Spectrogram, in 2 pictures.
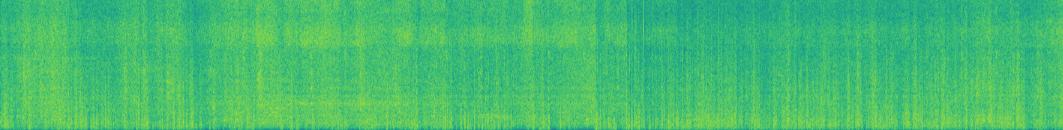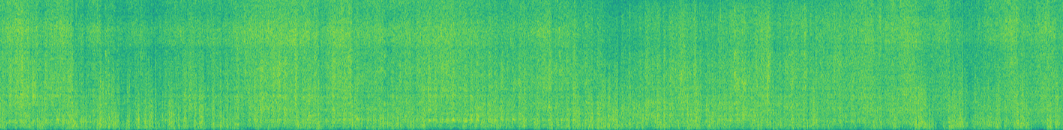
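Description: Steam-hauled passenger train running at speed, heard at an open carriage window: the carriage wheels click and clatter over the rails against a steady rush of rolling noise and air.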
